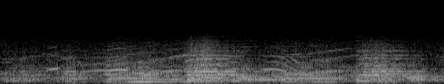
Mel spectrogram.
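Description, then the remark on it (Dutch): Heavy mechanical rumble of naval guns being loaded on the fire controller's order, a steady droning machinery noise with two louder surges of grinding clatter partway through, with no voices. “Aan het lawaai bij de kanons weten wij dat de vuurleider heeft laten laden en nu wacht op het rapport dat alles klaar is.”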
